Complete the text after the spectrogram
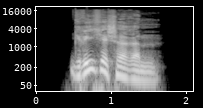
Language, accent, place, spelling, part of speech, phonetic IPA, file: German, Germany, Berlin, griechischerem, adjective, [ˈɡʁiːçɪʃəʁəm], De-griechischerem.ogg
- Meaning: strong dative masculine/neuter singular comparative degree of griechisch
